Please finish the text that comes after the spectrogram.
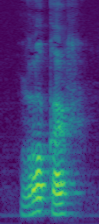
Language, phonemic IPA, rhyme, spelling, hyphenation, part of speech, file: Dutch, /ˈrɔ.kər/, -ɔkər, rocker, roc‧ker, noun, Nl-rocker.ogg
- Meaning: 1. a rocker (rock musician or rock fan) 2. a rocker (rock song)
